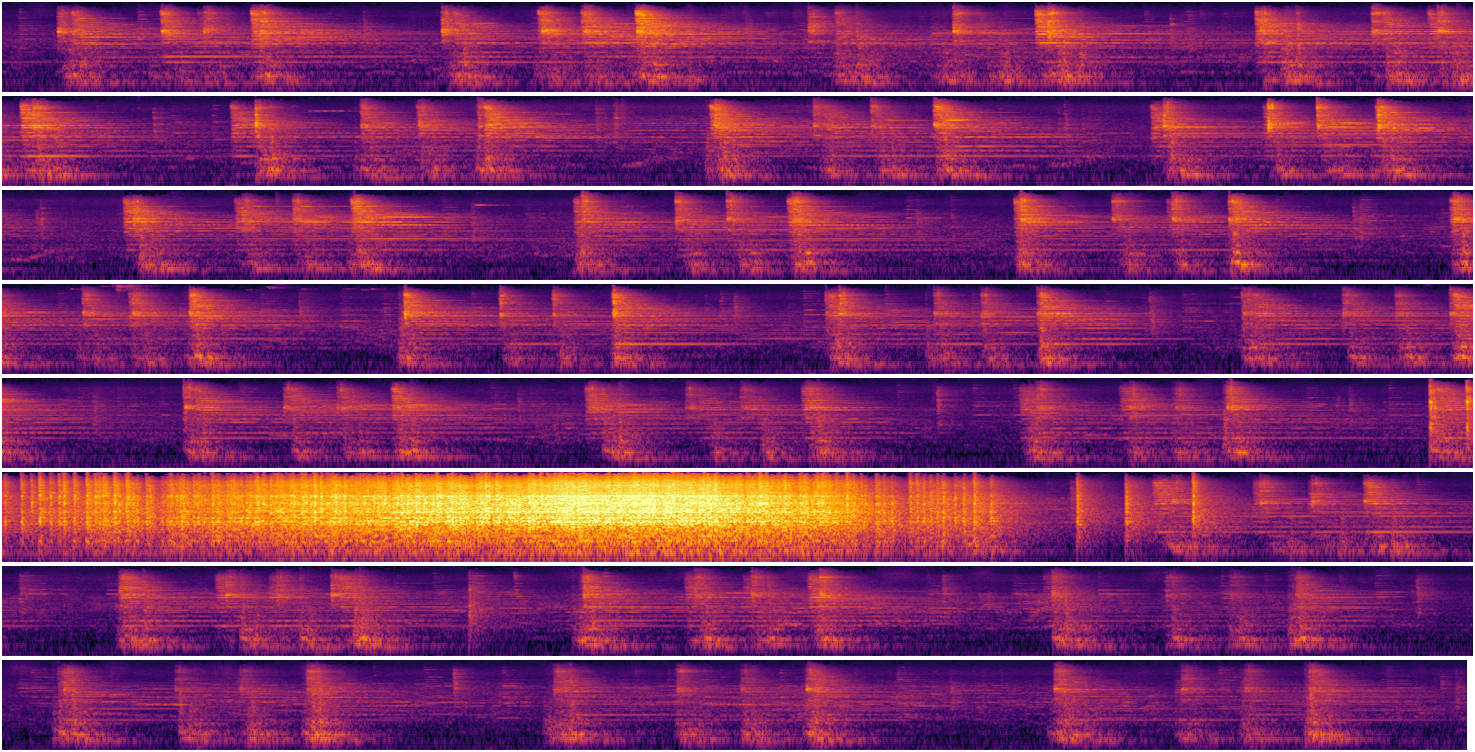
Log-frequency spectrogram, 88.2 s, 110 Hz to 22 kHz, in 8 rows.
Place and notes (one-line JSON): {"title": "大仁街, Tamsui District - Traditional festival", "date": "2016-06-10 17:35:00", "description": "Traditional festival parade\nZoom H2n Spatial audio", "latitude": "25.18", "longitude": "121.44", "altitude": "45", "timezone": "Asia/Taipei"}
